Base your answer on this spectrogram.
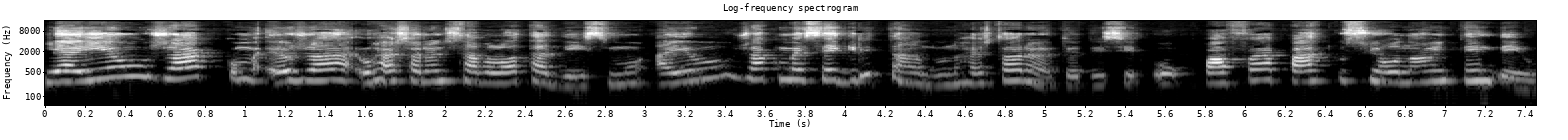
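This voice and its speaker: A woman with a high pitch and lively intonation talks at a fairly quick pace, hardly pausing at all. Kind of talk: casual chat. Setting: live video stream. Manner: soft-spoken.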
